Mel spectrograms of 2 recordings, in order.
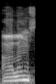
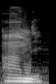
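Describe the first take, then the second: First: The L sound is pronounced in the word. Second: The L sound is left out of the word. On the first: The speaker calls it wrong. "इसे हम आलम्स नहीं पढ़ेंगे" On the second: The speaker calls it right. "यहाँ पर एल silent है"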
